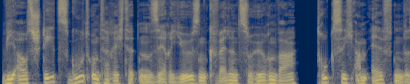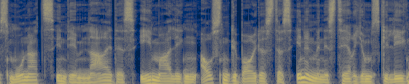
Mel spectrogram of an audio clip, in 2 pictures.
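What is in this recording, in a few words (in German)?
Kommentar, Trocken, Neutral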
